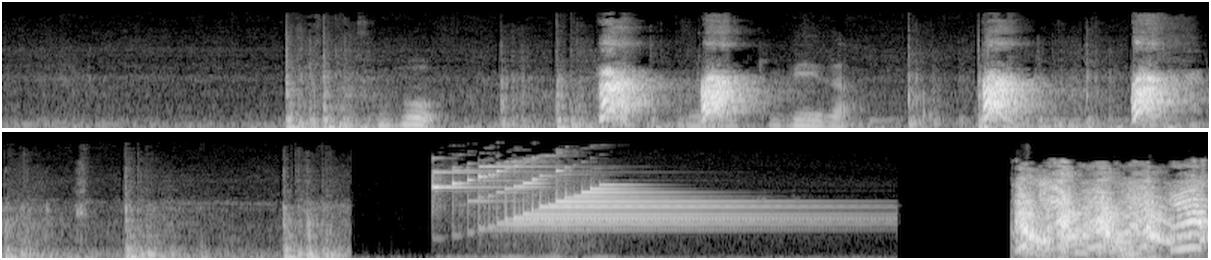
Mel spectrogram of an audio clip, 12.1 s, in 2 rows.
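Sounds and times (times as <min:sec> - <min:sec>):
small dog barking: 0:03.0 - 0:03.9, 0:04.9 - 0:06.0.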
